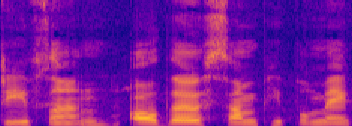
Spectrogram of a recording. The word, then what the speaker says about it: Evelyn: I used to work for Crabtree and Evelyn, so I know that that's pronounced Evelyn, although some people may call her Evelyn, and that's okay too.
